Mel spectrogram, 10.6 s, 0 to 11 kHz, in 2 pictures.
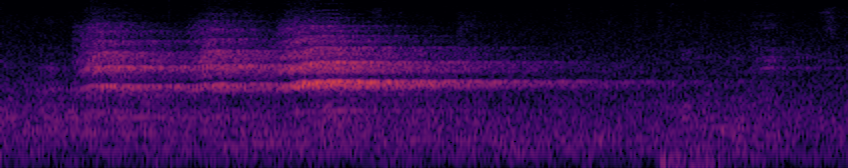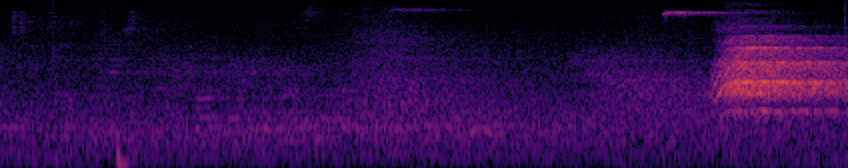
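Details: Aquarium belugas in a full-group training session at Port of Nagoya Public Aquarium, recorded 2 April 2023: rich, harmonic, whistled squeals at the start, a quiet stretch, then a sudden bright burst of squealing at the close.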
